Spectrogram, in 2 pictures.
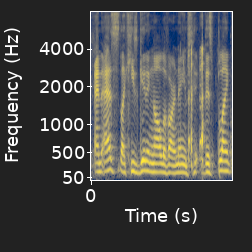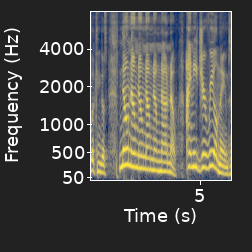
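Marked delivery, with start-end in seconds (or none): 3.4-5.6 a hint of a flustered sound guy, higher pitch; mock the exasperated organizer; lightly imitated fussy organizer; impression of the sound guy. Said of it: "That's such a good impression".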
